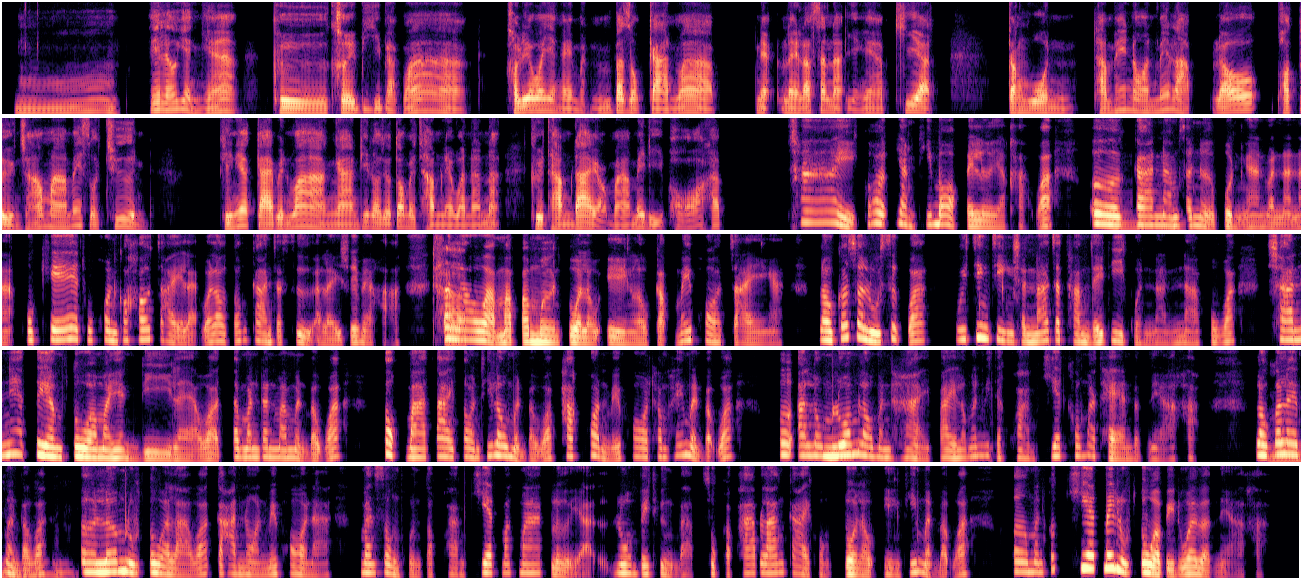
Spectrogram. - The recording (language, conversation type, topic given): Thai, podcast, การนอนของคุณส่งผลต่อความเครียดอย่างไรบ้าง?
- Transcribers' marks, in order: tapping; other noise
